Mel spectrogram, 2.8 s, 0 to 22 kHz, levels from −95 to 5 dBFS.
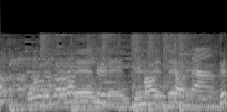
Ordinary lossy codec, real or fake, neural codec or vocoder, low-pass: none; real; none; 7.2 kHz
